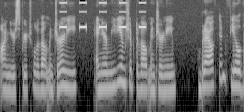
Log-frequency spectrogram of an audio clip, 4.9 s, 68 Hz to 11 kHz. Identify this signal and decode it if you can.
Beep code, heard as a piezo beeper, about 3200 Hz, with speech in English. 5 short. In AMI BIOS tables: processor failure; in Dell tables: CMOS battery failure.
